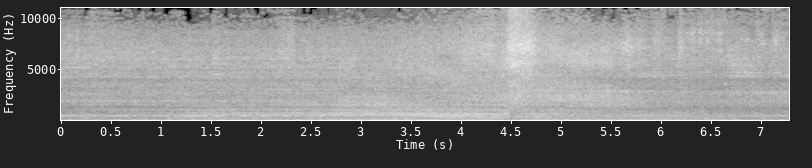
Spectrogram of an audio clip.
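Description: BHP iron ore train passing close by: a steady rumble of ore wagons on the rails, with the drone of a mid-train diesel locomotive growing loudest about four seconds in as it goes past.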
